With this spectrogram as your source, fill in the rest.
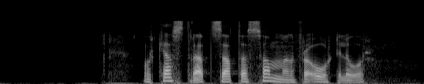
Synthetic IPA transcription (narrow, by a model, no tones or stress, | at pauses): ɔɾkʰɛst̪ɾat̪sat̪ːasamːanfɾɔ̰noːʈʰɪloːɾ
